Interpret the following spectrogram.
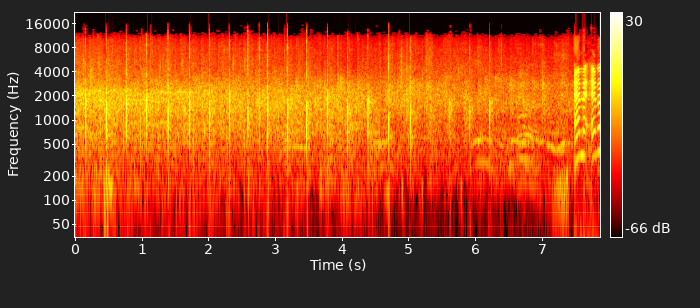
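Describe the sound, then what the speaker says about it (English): Sparse, evenly spaced hand claps from an audience after a debate on Bitcoin versus gold, fairly faint, with murmured voices beneath and a speaker starting to talk at the very end. "A round of applause for our team."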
